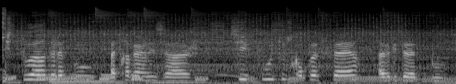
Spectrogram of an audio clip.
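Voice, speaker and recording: An earnest, rambling cartoon documentary presenter, voiced by a woman. The voice sits at an ordinary pitch, dully didactic, over very loud music. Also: moderate pace, lightly acted. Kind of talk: documentary narration parody.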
